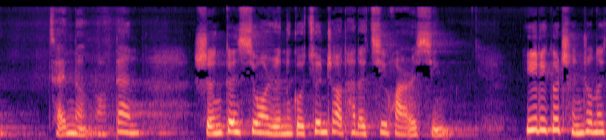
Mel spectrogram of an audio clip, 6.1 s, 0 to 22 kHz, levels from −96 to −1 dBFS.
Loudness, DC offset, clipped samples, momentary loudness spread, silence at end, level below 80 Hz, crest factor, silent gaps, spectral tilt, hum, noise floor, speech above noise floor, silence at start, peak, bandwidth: -22 LUFS; under 0.1%; under 0.1%; 12 LU; 0 s; -66 dBFS; 16 dB; none; -4.5 dB/octave; none; -52 dBFS; 31 dB; 0 s; -6 dBFS; 17.5 kHz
